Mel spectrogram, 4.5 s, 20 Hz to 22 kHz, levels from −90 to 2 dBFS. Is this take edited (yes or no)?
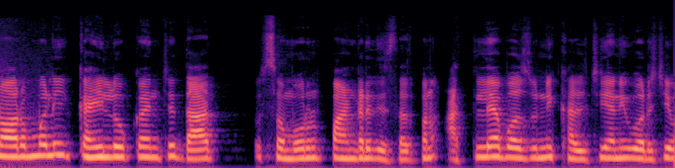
no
